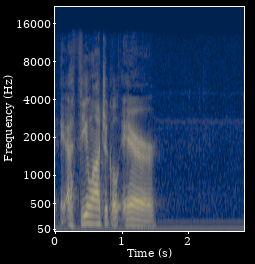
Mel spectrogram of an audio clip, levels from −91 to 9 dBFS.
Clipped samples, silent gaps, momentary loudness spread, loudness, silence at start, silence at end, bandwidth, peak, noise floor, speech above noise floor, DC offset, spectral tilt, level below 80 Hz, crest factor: under 0.1%; none; 8 LU; -27 LUFS; 0.1 s; 1.35 s; 14.5 kHz; -8 dBFS; -57 dBFS; 31 dB; under 0.1%; -5 dB/octave; -58 dBFS; 20 dB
